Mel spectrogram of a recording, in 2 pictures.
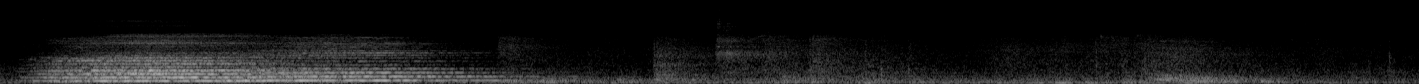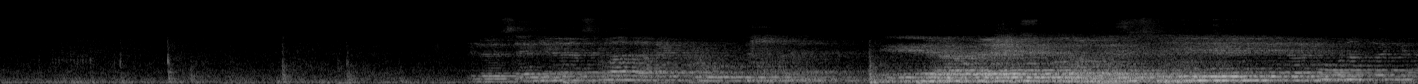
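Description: An elderly man chants slowly through a microphone in an echoing hall.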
